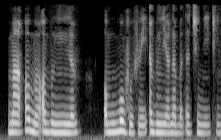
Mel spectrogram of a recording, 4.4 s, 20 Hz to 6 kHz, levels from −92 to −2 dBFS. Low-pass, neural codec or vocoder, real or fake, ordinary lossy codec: 5.4 kHz; autoencoder, 22.05 kHz, a latent of 192 numbers a frame, VITS, trained on many speakers; fake; MP3, 32 kbps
